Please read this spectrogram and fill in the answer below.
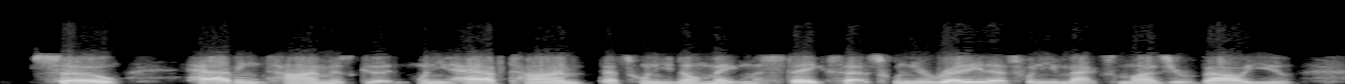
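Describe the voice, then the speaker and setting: With a Southern US accent, a man talks at a fairly quick pace and medium pitch with ordinary pitch variation. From US South, Atlanta. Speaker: attorney. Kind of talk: webinar presentation. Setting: phone call.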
